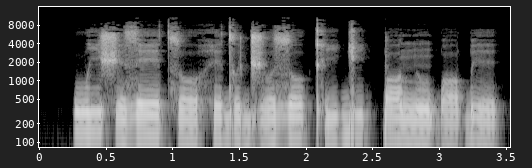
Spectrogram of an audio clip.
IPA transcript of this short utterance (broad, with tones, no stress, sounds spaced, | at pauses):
w i˦ ʃ ɪ˨ z eː˦ t͡s oː˨ h ɪ˦ d ʊ˦˨ d͡ʒ ʊ˨˦ z o˦ kʼ i˨˦ ɡ iː˦ k͡p ɔ˦ n ũ˨ ɓ ɔ˨ ɓ ɪ˦˨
